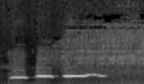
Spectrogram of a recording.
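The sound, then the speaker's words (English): A short whistled melody opening a song on the radio: three clear, sustained notes rising slightly in pitch, heard alone over a faint low background hum. “It starts with the whistling.”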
